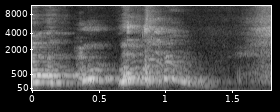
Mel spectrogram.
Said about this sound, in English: God damn, I hate sneezing. Fuck, I hate sneezing.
